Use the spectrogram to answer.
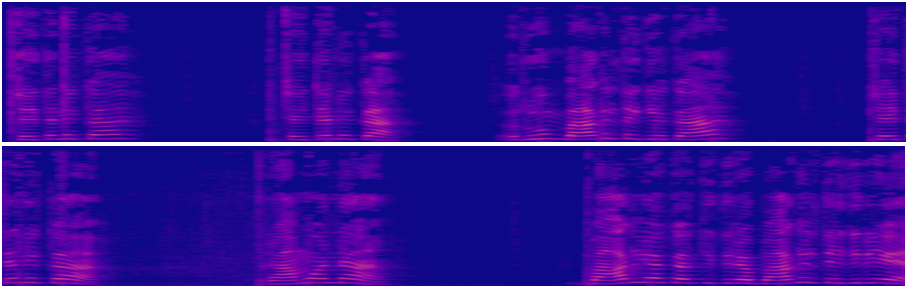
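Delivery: high, urgent calls through a door; calling out for help. Acted.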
